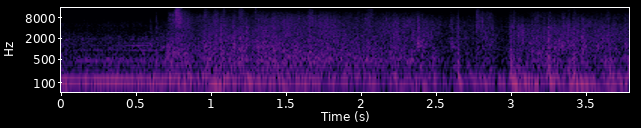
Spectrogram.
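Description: Dense, continuous battlefield gunfire from massed troops in Total War: Warhammer 3, a rolling roar of volleys and booms with sharper cracks near the one-second mark and again toward the end, no voices.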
